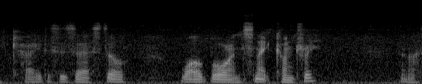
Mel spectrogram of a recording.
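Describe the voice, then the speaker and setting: A man speaks quietly. There is noticeable background noise. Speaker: hiking vlogger. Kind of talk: outdoor vlog commentary. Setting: outdoors on a mountain. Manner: quiet, kept-down voice; hesitant, many fillers.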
